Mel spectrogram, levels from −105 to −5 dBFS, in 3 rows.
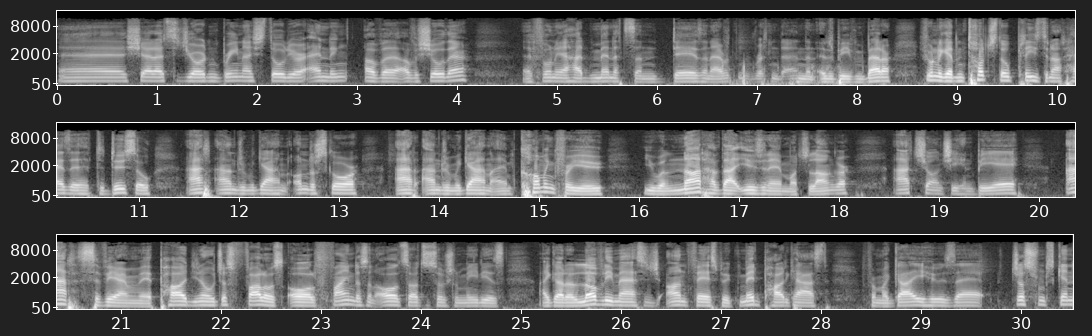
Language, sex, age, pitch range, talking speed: English, male, 20-39, 115-140 Hz, 210 wpm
